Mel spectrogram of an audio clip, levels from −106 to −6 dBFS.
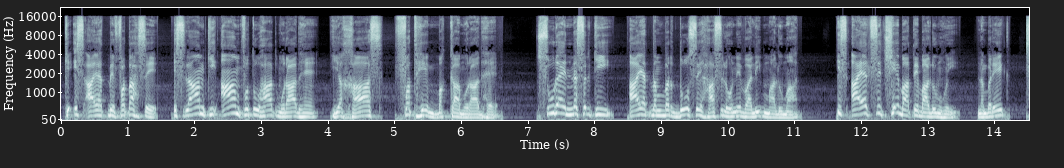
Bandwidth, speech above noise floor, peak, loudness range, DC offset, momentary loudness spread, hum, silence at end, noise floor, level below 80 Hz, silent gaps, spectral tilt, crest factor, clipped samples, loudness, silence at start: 16.5 kHz; 29 dB; 0 dBFS; 2 LU; 0.3%; 10 LU; none; 0 s; -43 dBFS; -44 dBFS; none; -4 dB/octave; 14 dB; under 0.1%; -13 LUFS; 0.05 s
